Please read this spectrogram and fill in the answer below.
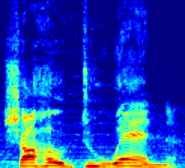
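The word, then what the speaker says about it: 夏侯惇: Xiahou Duen, not Dun. Xiahou Duen.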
